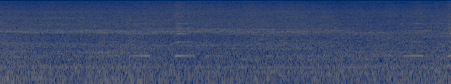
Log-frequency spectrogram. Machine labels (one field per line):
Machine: slide rail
